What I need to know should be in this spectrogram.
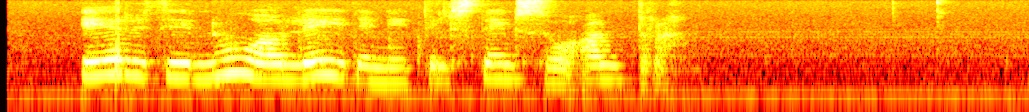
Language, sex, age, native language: Icelandic, female, 50-59, Finnish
